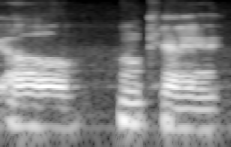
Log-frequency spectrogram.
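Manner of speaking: slow, soft and defeated; deflated give-up. Retold or imitated. Recruiter finally giving up on her, deflated and soft. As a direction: let the air out as he gives up. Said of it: "he finally had to give up".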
